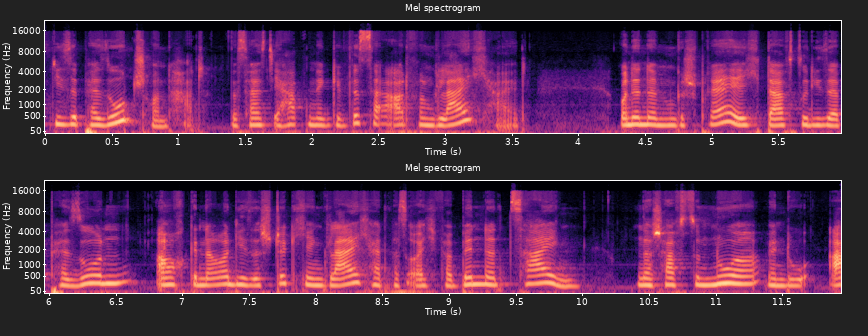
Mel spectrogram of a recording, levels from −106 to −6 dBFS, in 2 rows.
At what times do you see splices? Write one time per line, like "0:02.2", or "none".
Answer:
none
